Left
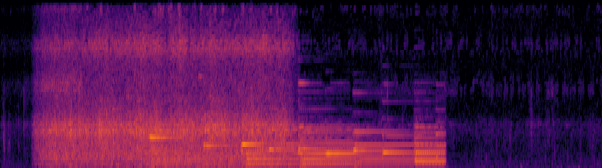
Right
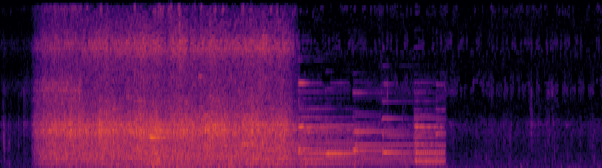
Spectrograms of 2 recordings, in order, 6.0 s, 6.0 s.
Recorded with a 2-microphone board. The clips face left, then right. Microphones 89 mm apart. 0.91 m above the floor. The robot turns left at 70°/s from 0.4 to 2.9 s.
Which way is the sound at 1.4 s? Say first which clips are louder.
Left 6 dB; 145° left.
